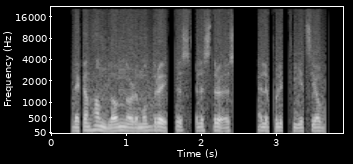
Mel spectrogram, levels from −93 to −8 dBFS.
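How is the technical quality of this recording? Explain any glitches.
Technical quality is poor: the whole recording carries coarse, gritty distortion, and there is one brief glitch.

Throughout the clip, the speech sounds grainy and harsh, with the distortion rising and falling with the voice. The likely cause is low bit depth without dither: the audio seems reduced to about 5 bits and rounded, so every sample snaps to a few coarse levels and the error tracks the signal, sitting only around 15 dB below the speech. On a waveform the trace looks visibly stair-stepped. A spectrogram shows broadband hash filling in between the harmonics.

At about 2.42 s there is a short blip caused by damaged data in a compressed stream. Data at that point was corrupt, so the decoder misread the affected frame, lost its place and jumped to the next valid frame header. That produces a tiny glitch of a few milliseconds. 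On the waveform it shows as a small discontinuity. The spectrogram shows a thin vertical smear of energy at that instant.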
